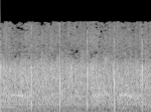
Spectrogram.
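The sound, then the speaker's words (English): A church audience clapping hands in praise: dense, sustained clapping with regular rhythmic accents falling on a steady beat of roughly two per second. “a big hand clap of praise tonight.”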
